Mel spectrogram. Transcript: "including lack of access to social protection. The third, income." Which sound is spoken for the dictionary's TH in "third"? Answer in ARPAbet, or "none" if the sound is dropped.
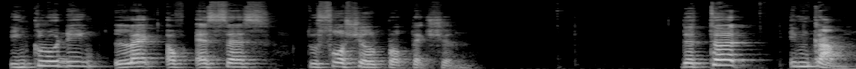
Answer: T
